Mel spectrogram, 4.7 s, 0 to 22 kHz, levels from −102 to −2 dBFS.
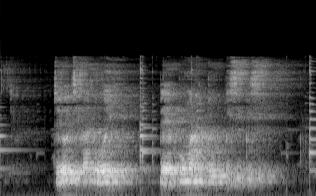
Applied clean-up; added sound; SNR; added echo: none; Plucked string instrument; 18 dB; reverberation time 1.2 s.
